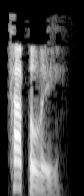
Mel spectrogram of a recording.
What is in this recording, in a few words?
"happily", us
